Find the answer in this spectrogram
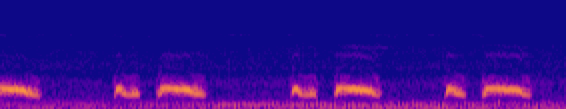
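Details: Spotted dove song used for luring wild birds: a trailing coo, then three phrases of a short wavering double note and a long smooth falling coo, at steady, close, clear level.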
